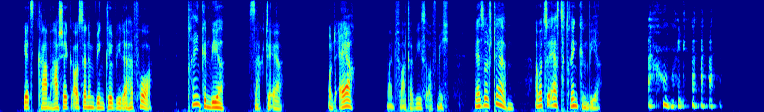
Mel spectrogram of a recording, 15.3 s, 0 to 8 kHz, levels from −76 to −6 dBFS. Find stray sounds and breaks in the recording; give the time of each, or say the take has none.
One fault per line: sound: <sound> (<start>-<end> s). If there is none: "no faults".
sound: laugh (12.9-14.5 s)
